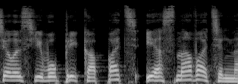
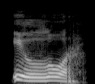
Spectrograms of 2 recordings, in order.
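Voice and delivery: growled. A narrator's reading. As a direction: growl the name in warning. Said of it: "прорычал".

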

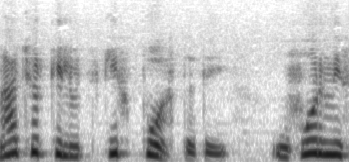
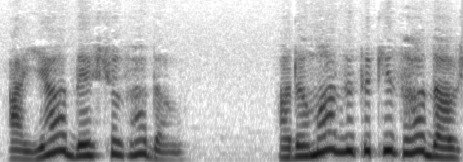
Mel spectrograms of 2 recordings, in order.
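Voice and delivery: plain reading voice

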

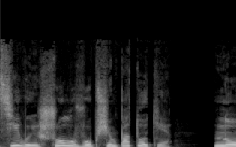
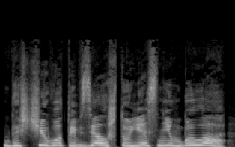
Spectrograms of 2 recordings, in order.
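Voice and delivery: higher, despairing question; a girlfriend asking in despair, pitched up; 7 semitones higher than usual. Acted. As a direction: ask in desperation. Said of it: "в отчаянии спросила я".

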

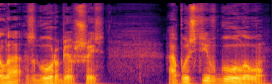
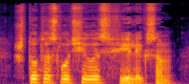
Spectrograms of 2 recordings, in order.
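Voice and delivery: higher, mildly anxious voice; worried; 8 semitones higher than usual. A narrator's reading. Liza tells the professor about Felix, mildly worried. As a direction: say it with a touch of alarm. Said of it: "обеспокоенно сказала она".

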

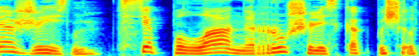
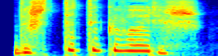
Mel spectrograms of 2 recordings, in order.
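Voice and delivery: ехидно, голос сильно выше; поддеть мужа с насмешкой; 9 semitones higher than usual. Acted. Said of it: "ехидно выдала я". (ехидная насмешка, высоко)

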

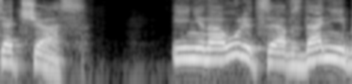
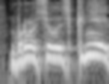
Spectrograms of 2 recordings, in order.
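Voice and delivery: ordinary delivery

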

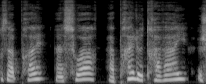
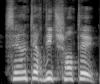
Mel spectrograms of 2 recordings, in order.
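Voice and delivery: loud, higher angry guard's order; yelling; 4 semitones higher, 9 dB louder than usual. A narrator's reading. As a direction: shout the ban at the prisoner. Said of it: "hurla le gardien". (hurlé avec autorité)

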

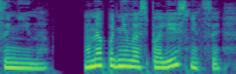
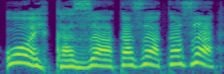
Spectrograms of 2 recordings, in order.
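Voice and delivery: high, loud drawn-out cries; wailing yell; 5 semitones higher, 5 dB louder, slower than usual. A narrator's reading. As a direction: holler it slowly in alarm, over and over. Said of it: "завопила снизу Марина". (протяжный вопль)

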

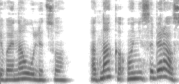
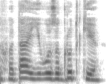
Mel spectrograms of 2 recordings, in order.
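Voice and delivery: plain reading voice

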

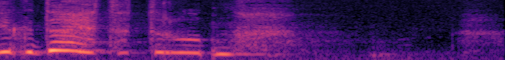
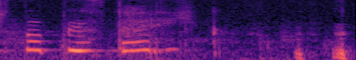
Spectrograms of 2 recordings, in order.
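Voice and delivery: slow, hushed whisper of worry; child whispering her fear to her father; 5 semitones higher, 4 dB quieter, much slower than usual. Acted. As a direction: breathe it out slowly, as a frightened secret. Girl worried about father dying.

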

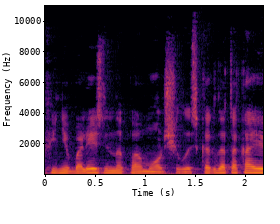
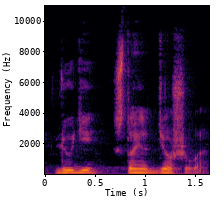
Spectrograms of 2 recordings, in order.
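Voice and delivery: usual speaking voice

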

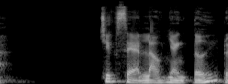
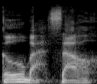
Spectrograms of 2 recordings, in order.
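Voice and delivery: ghost's bitter taunt; 3 semitones higher than usual. A narrator's reading. Ghost confronts grandma.

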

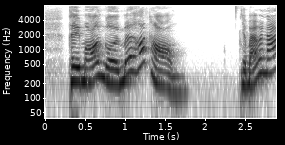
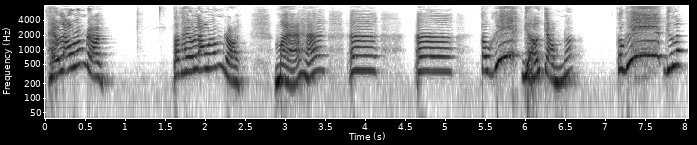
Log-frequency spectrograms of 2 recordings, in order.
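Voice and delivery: high, bitter spiteful voice; jealous ghost; 7 semitones higher than usual. Retold or imitated. Ghost of the father envying the happy couple, spiteful and high. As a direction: spit out the envy. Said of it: "Nói kiểu vậy các bạn, ganh tị".

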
